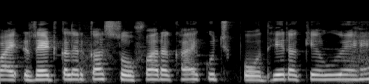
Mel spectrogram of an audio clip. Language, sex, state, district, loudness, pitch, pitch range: Hindi, female, Chhattisgarh, Raipur, -19 LUFS, 225 Hz, 215-230 Hz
